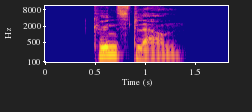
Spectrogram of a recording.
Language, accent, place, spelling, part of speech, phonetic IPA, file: German, Germany, Berlin, Künstlern, noun, [ˈkʏnstlɐn], De-Künstlern.ogg
- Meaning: dative masculine plural of Künstler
